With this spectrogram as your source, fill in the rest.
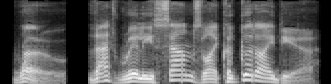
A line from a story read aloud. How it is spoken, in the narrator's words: Barla Tegra exclaimed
